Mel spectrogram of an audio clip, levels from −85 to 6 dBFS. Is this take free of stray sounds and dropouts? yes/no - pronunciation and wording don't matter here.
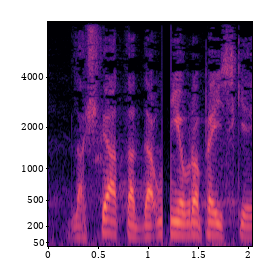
no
